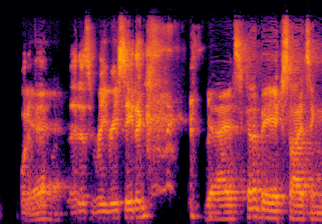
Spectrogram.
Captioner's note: laughing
